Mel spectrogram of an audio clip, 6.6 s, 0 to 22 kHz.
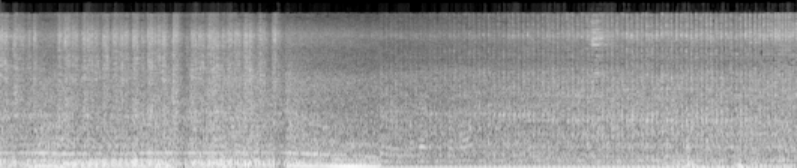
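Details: Isuzu Reward truck with 4HG1 diesel idling roughly, uneven stumbling beat with a surge near the middle; engine misfire, cause not yet found.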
